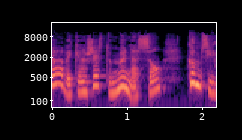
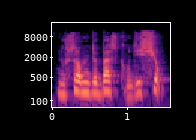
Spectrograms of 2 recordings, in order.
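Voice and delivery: plain reading voice

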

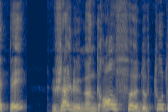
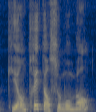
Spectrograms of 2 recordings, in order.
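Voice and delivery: ordinary delivery

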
